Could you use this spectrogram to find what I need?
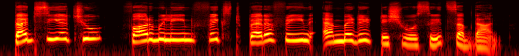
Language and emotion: Kashmiri, neutral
